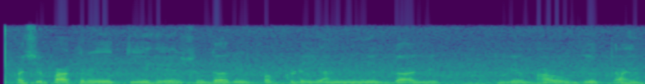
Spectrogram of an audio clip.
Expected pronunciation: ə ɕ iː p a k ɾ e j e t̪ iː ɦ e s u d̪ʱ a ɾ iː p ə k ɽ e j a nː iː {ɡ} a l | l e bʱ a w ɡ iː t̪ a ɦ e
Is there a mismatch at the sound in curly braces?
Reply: no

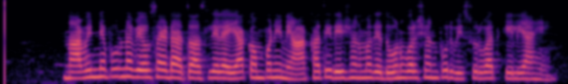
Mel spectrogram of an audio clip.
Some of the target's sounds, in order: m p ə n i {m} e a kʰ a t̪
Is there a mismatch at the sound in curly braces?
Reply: yes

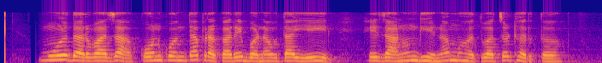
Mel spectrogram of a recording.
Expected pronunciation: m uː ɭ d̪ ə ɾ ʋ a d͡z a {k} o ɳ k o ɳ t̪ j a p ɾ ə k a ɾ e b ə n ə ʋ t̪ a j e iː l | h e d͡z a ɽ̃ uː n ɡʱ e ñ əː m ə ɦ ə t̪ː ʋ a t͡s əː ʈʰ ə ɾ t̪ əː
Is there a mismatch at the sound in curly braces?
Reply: no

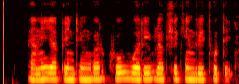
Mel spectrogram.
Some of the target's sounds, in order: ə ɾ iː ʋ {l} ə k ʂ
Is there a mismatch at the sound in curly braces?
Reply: no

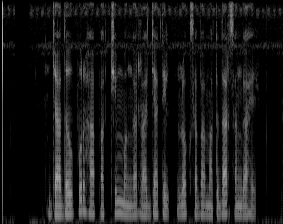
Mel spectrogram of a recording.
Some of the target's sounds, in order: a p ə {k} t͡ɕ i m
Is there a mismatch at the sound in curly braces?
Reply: no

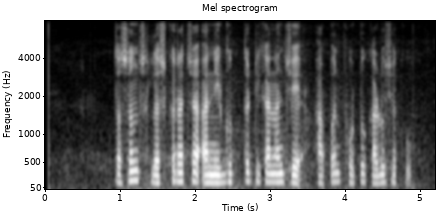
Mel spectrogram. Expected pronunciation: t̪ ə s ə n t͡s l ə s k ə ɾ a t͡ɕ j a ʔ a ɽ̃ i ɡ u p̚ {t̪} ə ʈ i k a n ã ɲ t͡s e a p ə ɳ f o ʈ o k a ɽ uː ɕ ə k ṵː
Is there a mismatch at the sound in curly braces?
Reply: no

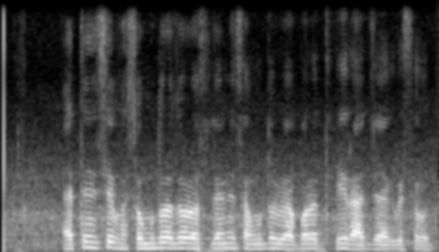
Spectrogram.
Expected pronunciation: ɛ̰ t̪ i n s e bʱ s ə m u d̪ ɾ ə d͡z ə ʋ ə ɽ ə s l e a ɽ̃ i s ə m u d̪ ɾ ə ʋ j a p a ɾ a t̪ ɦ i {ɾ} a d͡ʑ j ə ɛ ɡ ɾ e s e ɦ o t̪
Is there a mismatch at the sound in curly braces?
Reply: no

